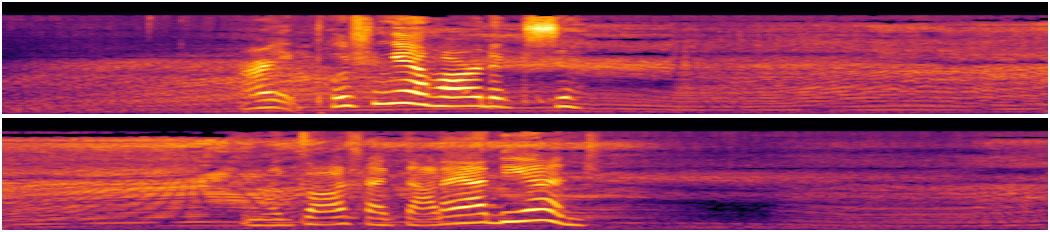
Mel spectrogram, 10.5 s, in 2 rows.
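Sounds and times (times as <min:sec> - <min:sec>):
car engine in an AR racing video game: 0:00.0 - 0:10.4
speech: 0:01.2 - 0:03.0, 0:06.5 - 0:08.3.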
